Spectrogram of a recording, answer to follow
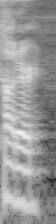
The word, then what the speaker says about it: Qatar: as well in that some people want to pronounce it cutter mainly the British pronunciation that I hear the commercials that we hear here in the US for Qatar airlines say it has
